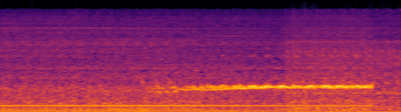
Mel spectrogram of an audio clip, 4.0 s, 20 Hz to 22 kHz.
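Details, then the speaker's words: Ford Focus XR5 2.5 turbo (Volvo engine) with erratic idle, a lean fault code and the engine light on. A thin whistle at idle changes when the oil cap or dipstick is removed. Points to a failed PCV valve diaphragm in the oil filter housing leaking vacuum. "you can loosen off the oil cap if you start to hear an idle change and noise change you are pretty much guaranteed that it's going to be a PCV valves failure"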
